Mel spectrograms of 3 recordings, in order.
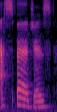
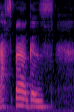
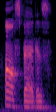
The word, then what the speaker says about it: Asperger's: Wing wouldn't be very happy with me about that, because it's Aspergers. It's a hard G. You have to think Aspergers, donkey burgers.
